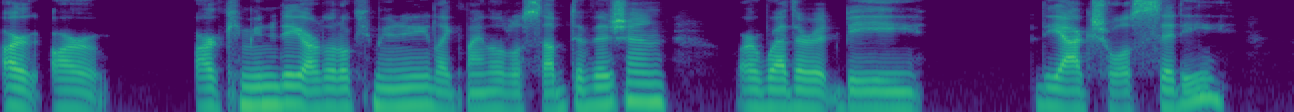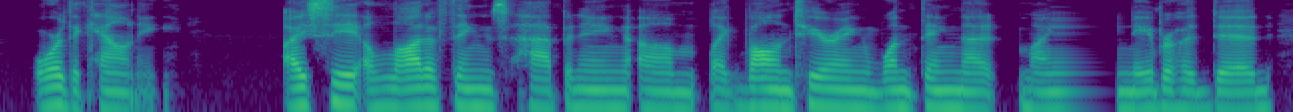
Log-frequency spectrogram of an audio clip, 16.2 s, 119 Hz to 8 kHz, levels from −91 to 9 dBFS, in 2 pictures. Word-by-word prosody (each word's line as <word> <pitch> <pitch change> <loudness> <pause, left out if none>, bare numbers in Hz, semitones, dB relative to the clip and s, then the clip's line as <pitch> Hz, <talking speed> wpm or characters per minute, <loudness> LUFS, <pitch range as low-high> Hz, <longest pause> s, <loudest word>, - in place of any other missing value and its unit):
our 150 -4 +3
our 135 -5 -1 0.6
our 150 +1 +1
community 155 +3 0
our 130 - +3
little 145 0 -2
community, 150 +2 -4
like, 130 -2 -6
my 125 0 -3
little 130 -1 -6
subdivision, 155 +8 +2 0.4
or 140 0 -2
whether 140 0 0
it 130 - -3
be 130 -2 -4 0.7
the 150 -1 -1
actual 130 -2 +3
city 105 - +6 0.6
or 155 +3 +1
the 135 -2 -5
county. 130 0 -5 0.7
I 150 +1 +3
see 160 +2 +5
a - - -3
lot 145 +1 +3
of 150 - -1
things 145 -3 +1
happening, 140 -1 -3
um, 130 -2 -4
like 135 0 -5
volunteering. 140 -1 +1
One 140 0 -1
thing 135 0 -2
that 130 -2 -2
my 130 -2 -6 0.2
neighborhood 130 0 -3
did 130 0 -2
135 Hz, 135 wpm, -24 LUFS, 130-145 Hz, 0.7 s, city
